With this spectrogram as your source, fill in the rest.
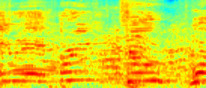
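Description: A young man raps into a microphone.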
